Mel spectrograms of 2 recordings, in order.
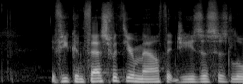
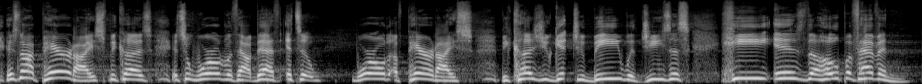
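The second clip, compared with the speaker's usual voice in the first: high, loud climactic preaching; a preacher hammering the point home; full-force preaching; 8 semitones higher, 5 dB louder than usual. Acted. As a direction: drive each line up, rising to a peak.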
